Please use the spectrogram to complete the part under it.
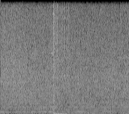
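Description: A car bumps into another car with a dull thud.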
